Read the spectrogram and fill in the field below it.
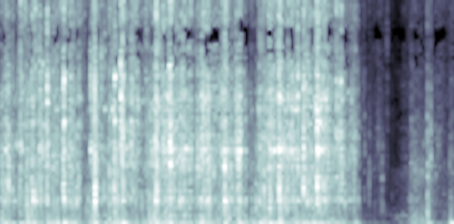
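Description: Plastic bricks clatter and rattle as they are poured out.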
